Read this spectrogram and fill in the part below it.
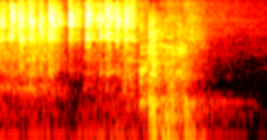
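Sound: rolling three dice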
